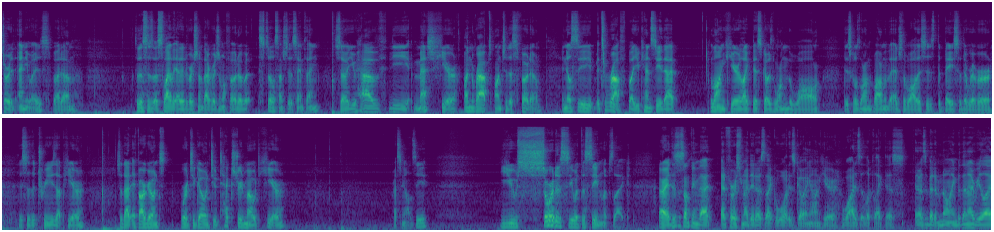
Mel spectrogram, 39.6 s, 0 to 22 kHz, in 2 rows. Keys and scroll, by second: 6.6 Tab, 9.4 ctrl+Up, 21.8 Tab, 22.3 ctrl+Up, 26.6 alt+z.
